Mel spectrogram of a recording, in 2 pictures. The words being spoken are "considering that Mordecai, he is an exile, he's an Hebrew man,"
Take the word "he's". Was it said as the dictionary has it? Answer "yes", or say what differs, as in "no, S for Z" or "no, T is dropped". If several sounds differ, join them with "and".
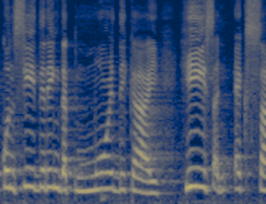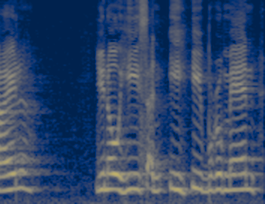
no, S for Z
